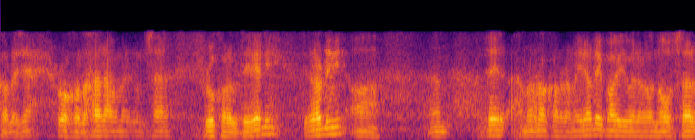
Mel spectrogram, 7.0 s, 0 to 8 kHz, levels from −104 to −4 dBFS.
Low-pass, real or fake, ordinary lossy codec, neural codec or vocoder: 7.2 kHz; fake; AAC, 16 kbps; codec, 16 kHz in and 24 kHz out, 0.4 kbps, LongCat-Audio-Codec, fine tuned four codebook decoder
